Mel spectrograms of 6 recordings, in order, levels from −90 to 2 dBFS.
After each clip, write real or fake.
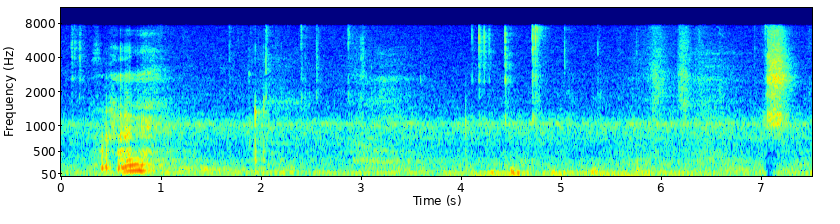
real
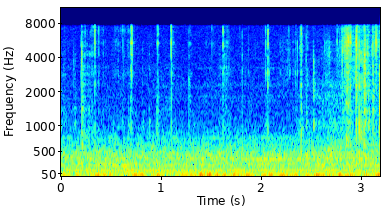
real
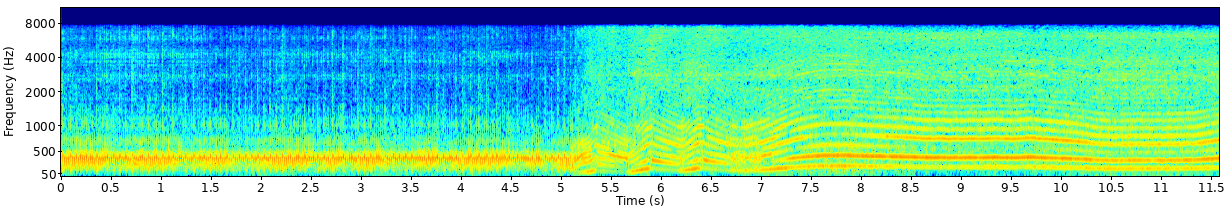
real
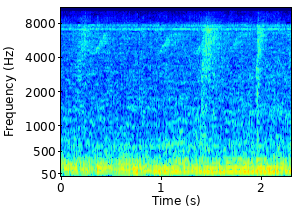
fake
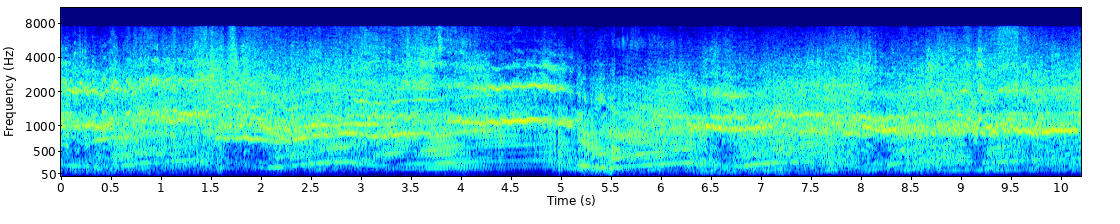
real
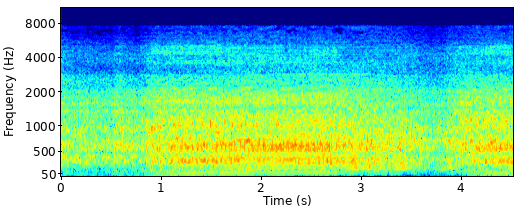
fake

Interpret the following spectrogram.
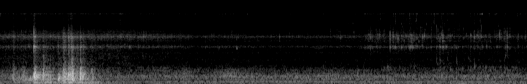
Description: real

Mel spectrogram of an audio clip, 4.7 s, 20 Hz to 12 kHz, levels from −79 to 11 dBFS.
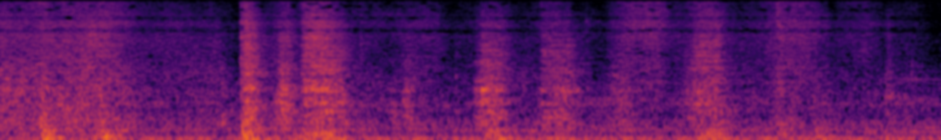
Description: real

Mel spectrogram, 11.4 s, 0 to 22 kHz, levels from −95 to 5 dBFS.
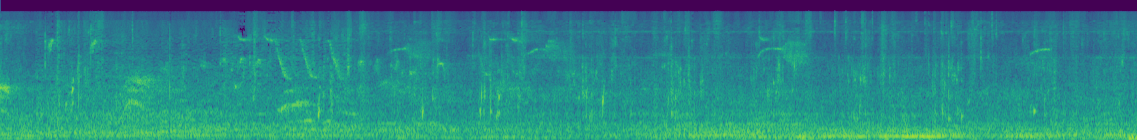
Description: fake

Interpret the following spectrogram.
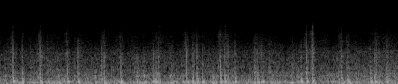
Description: fake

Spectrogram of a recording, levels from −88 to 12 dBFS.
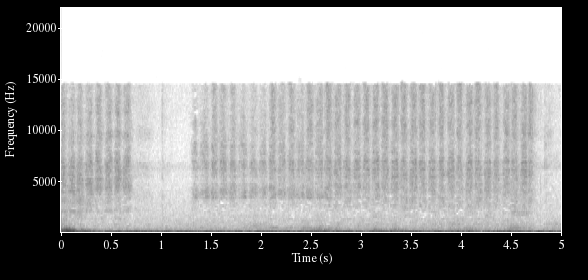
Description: real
